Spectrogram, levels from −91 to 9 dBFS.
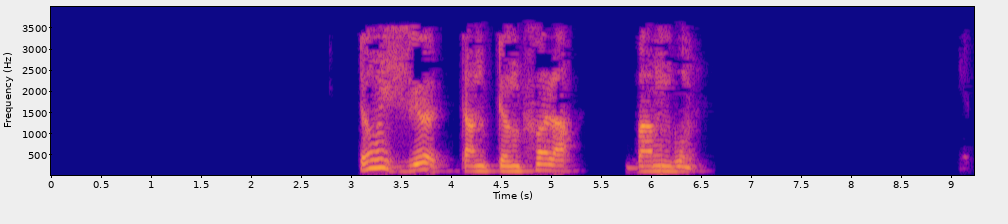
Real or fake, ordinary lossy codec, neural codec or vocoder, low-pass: fake; MP3, 16 kbps; codec, 44.1 kHz, 2.6 kbps, DAC; 3.6 kHz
